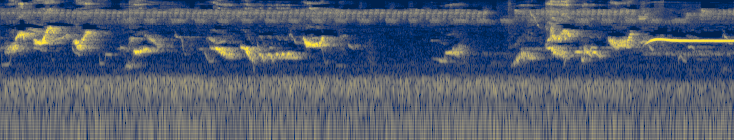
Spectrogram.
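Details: Oriental white-eye in full 'kriwik' song, played to provoke rival birds: varied quick chirps and short twittering phrases, rising and falling, over heavy low rumbling background noise, ending with a thin sustained whistle.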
